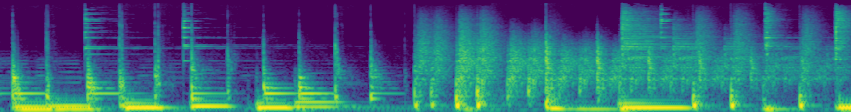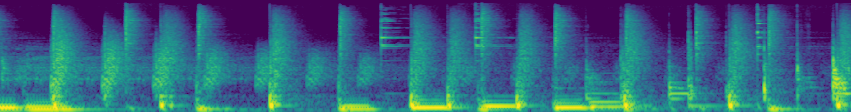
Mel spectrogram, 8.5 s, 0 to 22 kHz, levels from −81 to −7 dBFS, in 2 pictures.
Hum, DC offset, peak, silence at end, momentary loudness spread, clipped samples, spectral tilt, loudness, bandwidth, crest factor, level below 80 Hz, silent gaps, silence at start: none; under 0.1%; 0 dBFS; 0 s; 9 LU; under 0.1%; -5.5 dB/octave; -15 LUFS; 18 kHz; 14 dB; -24 dBFS; none; 0 s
